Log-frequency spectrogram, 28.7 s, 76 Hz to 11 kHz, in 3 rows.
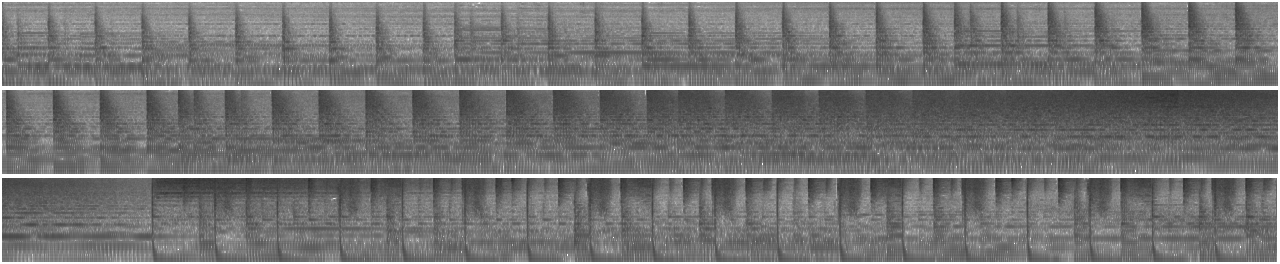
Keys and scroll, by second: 2.9 0, 3.3 Return, 7.0 space, 8.6 space, 21.0 space, 21.9 space.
